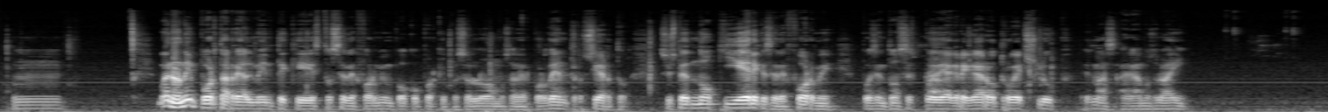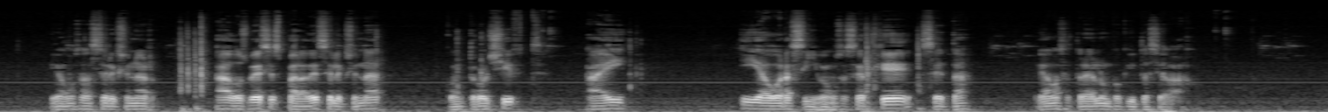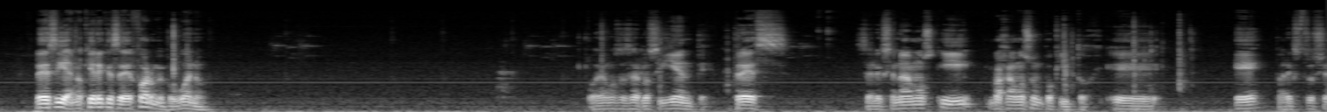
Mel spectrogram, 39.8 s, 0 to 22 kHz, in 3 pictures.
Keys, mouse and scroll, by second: 1.2 Escape, 1.8-3.0 middle drag, 3.1 scroll up 1, 3.8 shift+click, 5.6 shift+middle click, 5.7 shift+click, 6.9 shift+click, 11.3 ctrl+r, 13.4 click, 13.9 click, 16.2 a, 19.8 alt+shift+click, 23.0 g, 23.6 z, 26.5 click, 26.9-28.5 middle drag, 29.0 ctrl+z, 29.8 ctrl+middle click, 31.6 middle click, 32.3 scroll up 2, 32.8 middle click, 33.7-34.8 shift+middle drag, 35.0 3, 35.9 click, 38.3 g, 39.0 Escape, 39.6 e.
